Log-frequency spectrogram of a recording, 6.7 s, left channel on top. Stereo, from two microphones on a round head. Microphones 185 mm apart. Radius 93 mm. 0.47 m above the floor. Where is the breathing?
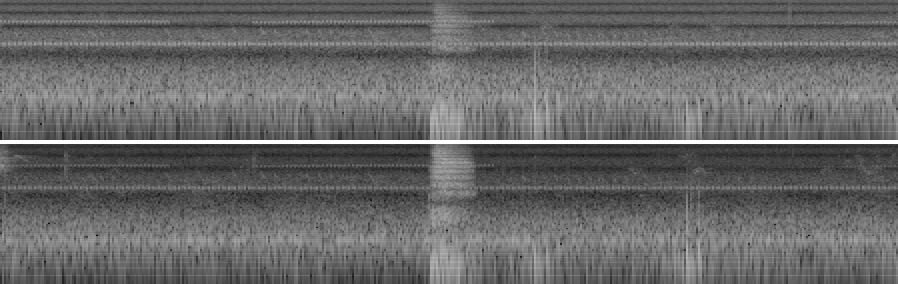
40° right (ahead or behind).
